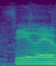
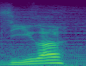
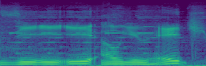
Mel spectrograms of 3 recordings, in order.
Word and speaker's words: Seele: Initially, I was told that the real pronunciation is Seele, like phonetically it'd be Zeeluh, but apparently it's not. I got one of the recent comments saying that it's actually like how the Japanese version pronounces it.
